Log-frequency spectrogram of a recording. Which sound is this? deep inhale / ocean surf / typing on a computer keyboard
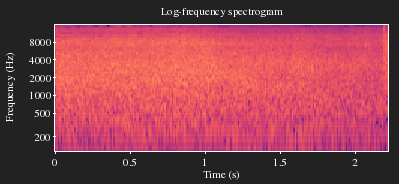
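ocean surf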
